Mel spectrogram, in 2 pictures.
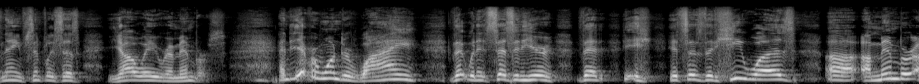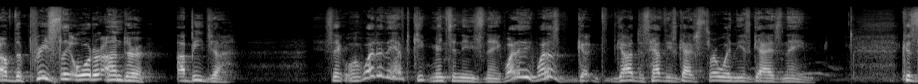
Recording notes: from the Sunday service on December 3, 2023 at Harvest Bible Church in Stockton, CA.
